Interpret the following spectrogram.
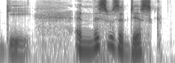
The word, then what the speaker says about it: Guy: And this was a disc featuring Francois Frederick Gee or do you pronounce his last name Guy? It's Gu Y. I think you say Gee.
